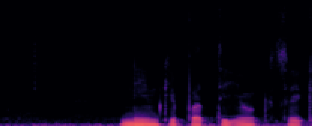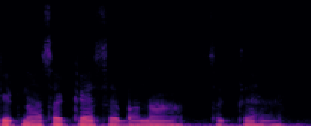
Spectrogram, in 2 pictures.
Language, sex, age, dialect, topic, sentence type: Hindi, male, 46-50, Kanauji Braj Bhasha, agriculture, question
